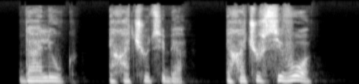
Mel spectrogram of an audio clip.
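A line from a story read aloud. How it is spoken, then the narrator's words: Whisper. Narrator (Russian): Она говорила шепотом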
